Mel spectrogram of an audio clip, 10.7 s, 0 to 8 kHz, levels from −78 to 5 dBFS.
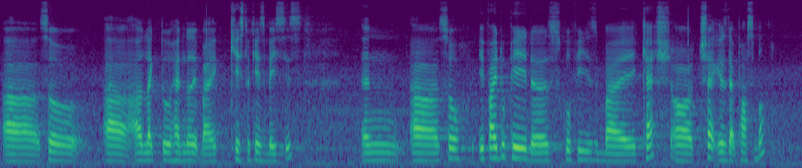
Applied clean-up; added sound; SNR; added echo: none; none; none; none.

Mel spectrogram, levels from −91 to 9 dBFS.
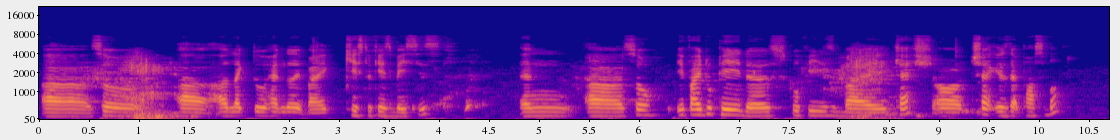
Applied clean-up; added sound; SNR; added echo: classical method WPE with log-MMSE.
